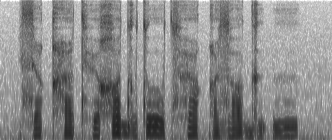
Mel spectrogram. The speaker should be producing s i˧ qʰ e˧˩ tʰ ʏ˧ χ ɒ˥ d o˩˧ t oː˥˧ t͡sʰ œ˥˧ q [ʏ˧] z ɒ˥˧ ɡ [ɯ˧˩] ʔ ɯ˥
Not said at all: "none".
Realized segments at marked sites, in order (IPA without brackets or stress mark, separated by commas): ʏ˧, ɯ˧˩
